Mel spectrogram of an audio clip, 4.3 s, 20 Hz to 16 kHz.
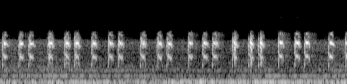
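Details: Common kestrels during a prey transfer on 7 April 2013: a rapid series of short, shrill, clipped notes, about seven a second in uneven bursts, over a faint low hum.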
